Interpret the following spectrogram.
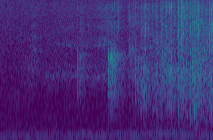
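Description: Near quiet with a faint low hum, then an audience's applause starting faintly about a second in and growing louder.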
